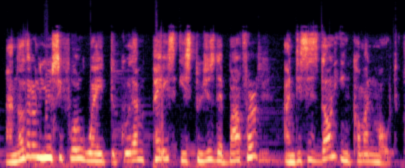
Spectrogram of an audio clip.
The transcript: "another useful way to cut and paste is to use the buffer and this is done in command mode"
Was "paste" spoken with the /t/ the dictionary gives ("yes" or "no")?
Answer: no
